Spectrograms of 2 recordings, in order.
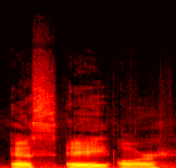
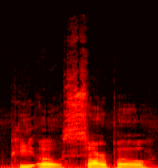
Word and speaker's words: Sarpo: Now, it's spelled S-A-R-P-O, sarpo.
